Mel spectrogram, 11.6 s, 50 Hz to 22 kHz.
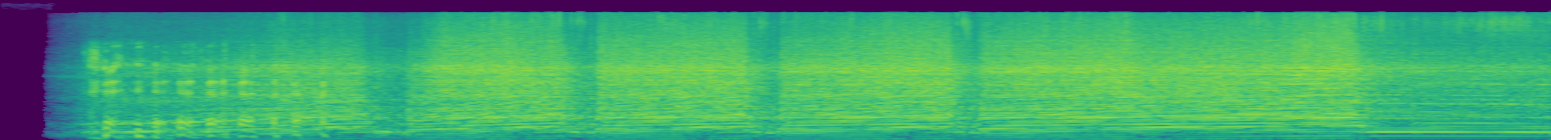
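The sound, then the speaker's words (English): Motus motorcycle engine on a dyno pull, fitted with a custom 4-into-2-into-1 exhaust: a loud, sustained roar whose harmonics climb repeatedly, broken by brief dips, before settling into a steadier tone. “I had a hard time finding a good sound clip of the Motus. So this one is actually a dyno pull with a custom 4 into 2 into 1. You guessed it. Exhaust.”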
